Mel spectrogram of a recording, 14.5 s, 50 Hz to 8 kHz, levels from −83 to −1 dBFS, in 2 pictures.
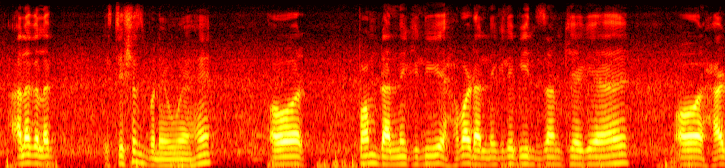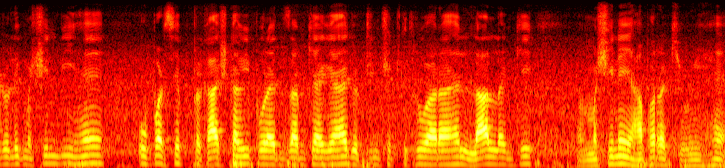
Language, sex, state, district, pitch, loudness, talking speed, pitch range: Hindi, male, Jharkhand, Jamtara, 125 Hz, -18 LUFS, 205 wpm, 120-135 Hz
